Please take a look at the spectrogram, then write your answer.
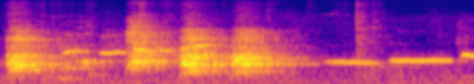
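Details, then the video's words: Dogs at a dog farm in Yên Phú, Giai Phạm, Yên Mỹ, Hưng Yên, Vietnam: four loud, rough barks in quick succession over the first two and a half seconds, then a thin, steady tone that rises slightly near the end. "Trại chó"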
